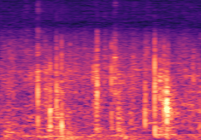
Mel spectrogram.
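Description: Footsteps of several people walking down steep cobbled steps: irregular clicks and scuffs of shoes on stone, a few a second, with no steady rhythm.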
